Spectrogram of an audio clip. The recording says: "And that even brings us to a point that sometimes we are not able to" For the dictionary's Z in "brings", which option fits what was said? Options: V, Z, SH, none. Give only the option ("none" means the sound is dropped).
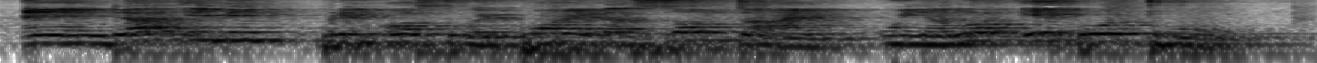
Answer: none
